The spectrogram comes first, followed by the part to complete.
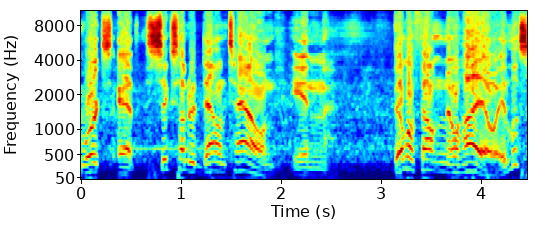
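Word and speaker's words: Bellefontaine: Nate Wilson works at 600 downtown in Bella Fountain, Ohio. It looks like it's spelled Bella Fontaine, but they tell me it's pronounced Bella Fountain.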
